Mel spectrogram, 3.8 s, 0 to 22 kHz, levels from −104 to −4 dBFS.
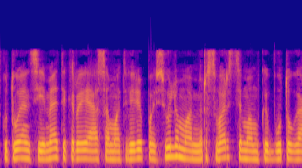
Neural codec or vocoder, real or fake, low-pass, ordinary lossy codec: none; real; 7.2 kHz; AAC, 48 kbps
